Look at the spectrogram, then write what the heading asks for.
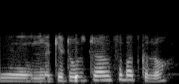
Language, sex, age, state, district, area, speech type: Urdu, male, 18-30, Delhi, Central Delhi, urban, conversation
